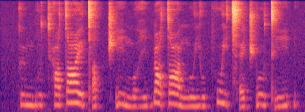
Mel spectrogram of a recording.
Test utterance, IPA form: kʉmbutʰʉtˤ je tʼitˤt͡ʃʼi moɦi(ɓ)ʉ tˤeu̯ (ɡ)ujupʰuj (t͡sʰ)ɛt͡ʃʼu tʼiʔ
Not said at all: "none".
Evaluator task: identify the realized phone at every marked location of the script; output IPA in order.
ɓ, ŋ, t͡sʼ

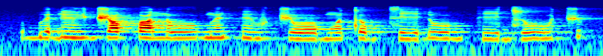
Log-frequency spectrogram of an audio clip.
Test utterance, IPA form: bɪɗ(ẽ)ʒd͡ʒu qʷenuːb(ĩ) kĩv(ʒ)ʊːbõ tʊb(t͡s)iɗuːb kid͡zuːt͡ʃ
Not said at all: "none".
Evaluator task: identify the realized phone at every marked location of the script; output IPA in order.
ĩ, ẽ, t͡ʃ, t͡s

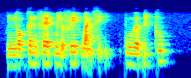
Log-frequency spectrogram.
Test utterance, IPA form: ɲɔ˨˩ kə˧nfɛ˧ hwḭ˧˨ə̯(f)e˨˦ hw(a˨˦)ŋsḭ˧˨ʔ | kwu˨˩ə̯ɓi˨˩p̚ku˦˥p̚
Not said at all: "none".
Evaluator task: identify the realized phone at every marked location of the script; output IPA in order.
f, a̰˧˨

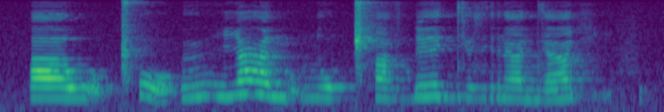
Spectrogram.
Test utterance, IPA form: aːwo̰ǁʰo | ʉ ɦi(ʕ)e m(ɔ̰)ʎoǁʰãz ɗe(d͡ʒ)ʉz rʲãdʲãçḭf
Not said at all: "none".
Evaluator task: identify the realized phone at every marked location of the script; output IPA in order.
ʕ, o̰, dʲ

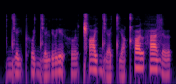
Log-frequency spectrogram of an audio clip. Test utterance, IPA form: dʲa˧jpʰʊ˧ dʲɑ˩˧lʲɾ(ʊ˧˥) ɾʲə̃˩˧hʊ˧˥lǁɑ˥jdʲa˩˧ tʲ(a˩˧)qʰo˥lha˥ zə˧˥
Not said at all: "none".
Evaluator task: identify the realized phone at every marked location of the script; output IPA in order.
ʊ˧˥, a˩˧

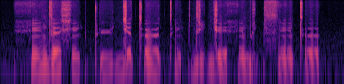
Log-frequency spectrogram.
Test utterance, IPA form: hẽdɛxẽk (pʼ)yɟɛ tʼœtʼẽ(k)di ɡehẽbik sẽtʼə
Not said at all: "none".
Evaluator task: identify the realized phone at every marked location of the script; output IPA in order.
pʼ, k

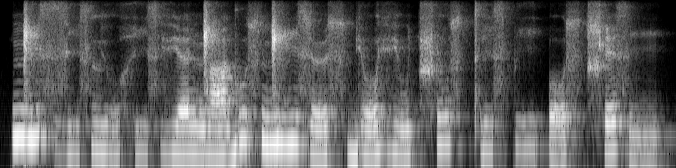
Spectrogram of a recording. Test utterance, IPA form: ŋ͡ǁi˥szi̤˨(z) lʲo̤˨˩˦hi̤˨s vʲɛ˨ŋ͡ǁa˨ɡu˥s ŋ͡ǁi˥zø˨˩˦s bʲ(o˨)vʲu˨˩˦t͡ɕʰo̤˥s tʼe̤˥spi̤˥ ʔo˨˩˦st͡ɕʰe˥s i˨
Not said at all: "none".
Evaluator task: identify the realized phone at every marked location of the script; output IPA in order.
s, o˨˩˦

